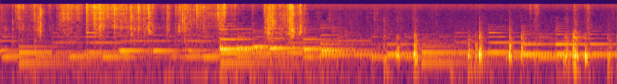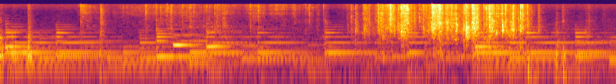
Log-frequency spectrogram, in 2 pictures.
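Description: Soft background music, with masking tape being peeled off watercolor paper and crinkled in short rustling bursts; the longest and loudest comes about three-quarters of the way through.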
